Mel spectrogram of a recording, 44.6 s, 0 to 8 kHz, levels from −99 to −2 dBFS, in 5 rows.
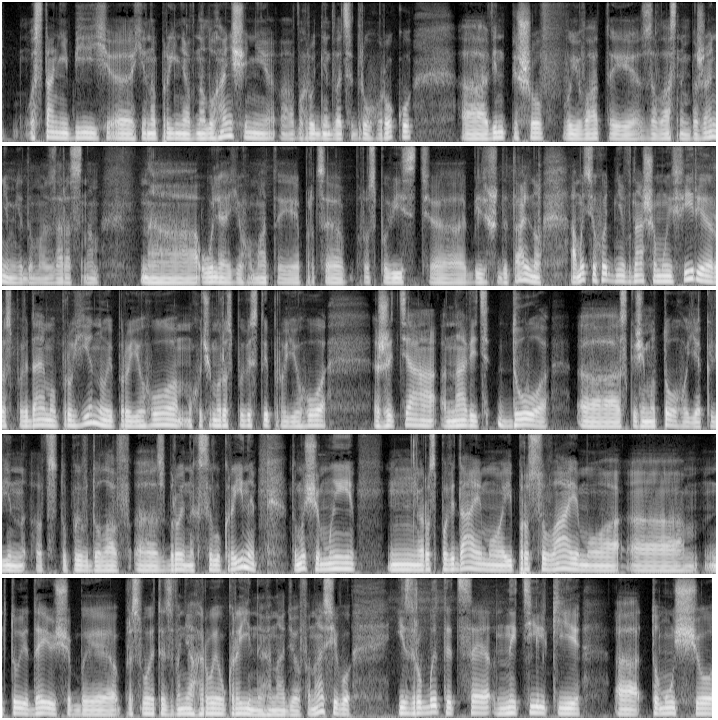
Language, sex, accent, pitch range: Ukrainian, male, native, 90-110 Hz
